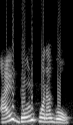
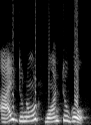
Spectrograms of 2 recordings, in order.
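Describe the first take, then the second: First: 'Do not' and 'want to' are contracted and blended. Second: Every word is said fully and separately.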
